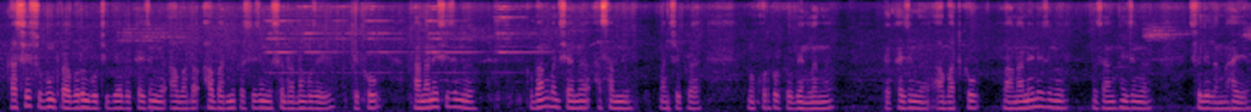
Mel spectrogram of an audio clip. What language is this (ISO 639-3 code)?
brx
